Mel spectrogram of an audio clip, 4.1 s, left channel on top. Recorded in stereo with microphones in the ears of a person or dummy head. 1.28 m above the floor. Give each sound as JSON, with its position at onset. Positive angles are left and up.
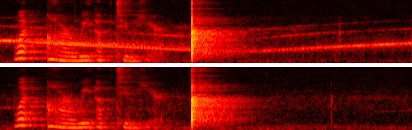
{"t": 0.1, "sound": "a woman speaking", "side_deg": 20, "distance_m": 1.0}
{"t": 1.9, "sound": "a clap", "side_deg": 20, "distance_m": 0.9}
